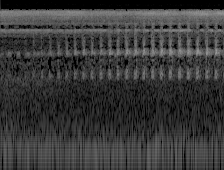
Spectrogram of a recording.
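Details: Frog croaking in a rice paddy at night: a steady train of short, bright, rattling croaks repeating almost three times a second for about four seconds, over a constant low hum.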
